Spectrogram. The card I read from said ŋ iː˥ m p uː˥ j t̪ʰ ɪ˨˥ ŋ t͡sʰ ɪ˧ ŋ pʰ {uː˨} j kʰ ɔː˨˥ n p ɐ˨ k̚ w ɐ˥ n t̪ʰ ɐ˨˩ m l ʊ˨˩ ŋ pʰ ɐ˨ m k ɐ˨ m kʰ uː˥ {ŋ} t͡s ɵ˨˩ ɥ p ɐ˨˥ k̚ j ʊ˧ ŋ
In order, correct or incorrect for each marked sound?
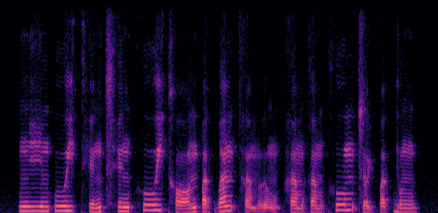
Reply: incorrect: uː˥, incorrect: m

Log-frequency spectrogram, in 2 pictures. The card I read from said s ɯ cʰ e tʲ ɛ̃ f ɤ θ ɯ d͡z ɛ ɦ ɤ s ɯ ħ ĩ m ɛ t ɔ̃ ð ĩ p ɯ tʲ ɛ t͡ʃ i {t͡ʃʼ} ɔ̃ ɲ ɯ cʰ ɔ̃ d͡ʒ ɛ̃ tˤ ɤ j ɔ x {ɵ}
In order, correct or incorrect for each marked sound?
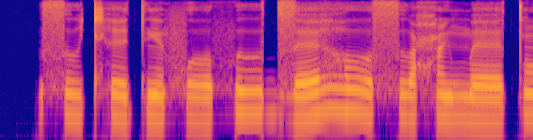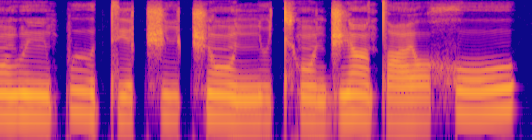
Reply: incorrect: t͡ʃ, incorrect: o

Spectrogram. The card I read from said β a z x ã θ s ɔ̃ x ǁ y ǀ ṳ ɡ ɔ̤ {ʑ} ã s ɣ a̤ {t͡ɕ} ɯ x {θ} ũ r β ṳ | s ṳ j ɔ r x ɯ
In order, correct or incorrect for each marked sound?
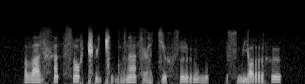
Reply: incorrect: z, correct, incorrect: s

